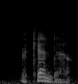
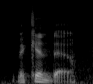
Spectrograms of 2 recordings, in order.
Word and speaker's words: McIndoe: McIndoe. – McIndoe. Anyway, there's McIndoe. – McIndoe. – McIndoe.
